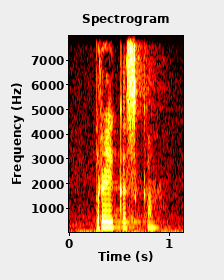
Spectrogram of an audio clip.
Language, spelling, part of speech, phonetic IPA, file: Belarusian, прыказка, noun, [ˈprɨkaska], Be-прыказка.ogg
- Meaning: proverb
